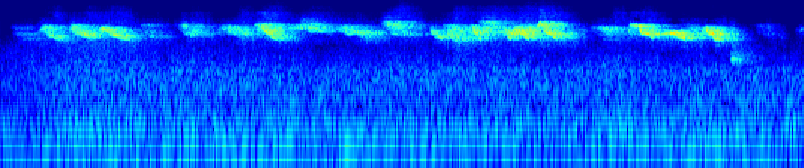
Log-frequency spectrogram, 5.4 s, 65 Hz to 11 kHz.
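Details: Malaysian Oriental white-eye in open 'buka' singing, recorded in Singapore on 29 March 2023 during warm, humid weather with sudden showers; a continuous, high, rapid twittering warble, softer than usual, over a steady low background hum.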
